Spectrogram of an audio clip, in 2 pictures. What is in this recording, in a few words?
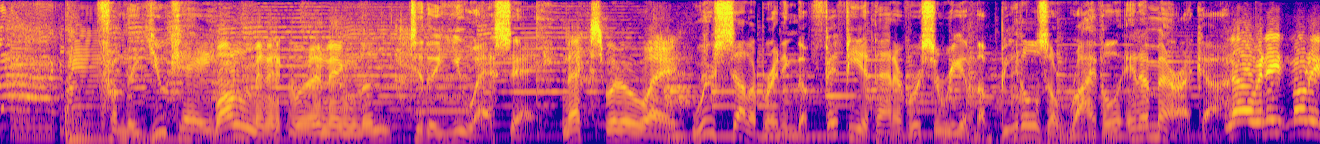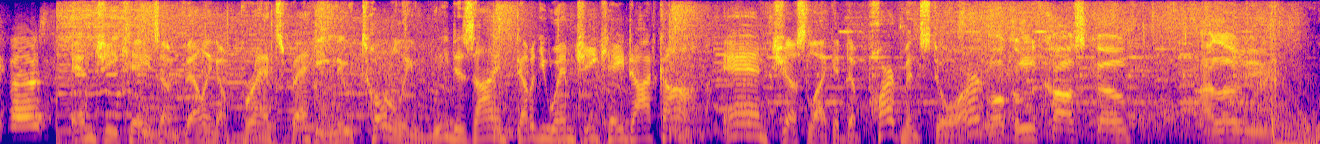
radio men classic rock; radio imaging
